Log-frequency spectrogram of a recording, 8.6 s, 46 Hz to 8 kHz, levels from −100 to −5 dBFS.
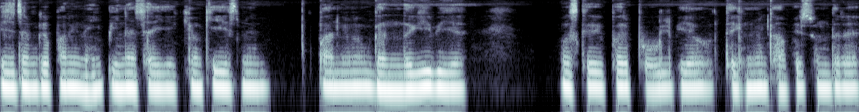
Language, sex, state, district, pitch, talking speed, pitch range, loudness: Hindi, male, Jharkhand, Jamtara, 140 Hz, 175 wpm, 140-145 Hz, -17 LUFS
